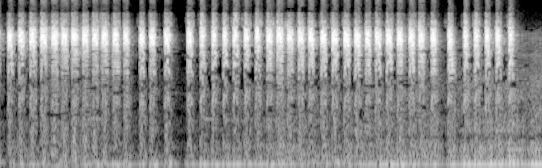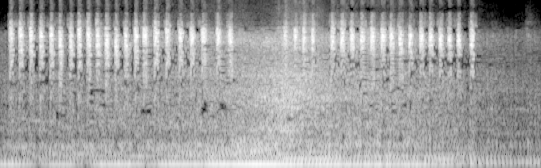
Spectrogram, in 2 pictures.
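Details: House sparrow singing wild 'ngalas' style for training: a long, steady run of rapid, high-pitched chirps, with a low rumbling background noise midway.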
